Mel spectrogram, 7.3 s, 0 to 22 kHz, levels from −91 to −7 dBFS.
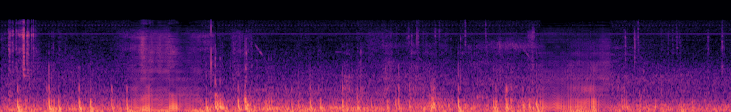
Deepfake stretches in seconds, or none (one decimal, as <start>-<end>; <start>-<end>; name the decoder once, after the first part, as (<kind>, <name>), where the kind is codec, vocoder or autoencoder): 1.3-2.0 (vocoder, Vocos); 5.4-6.1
